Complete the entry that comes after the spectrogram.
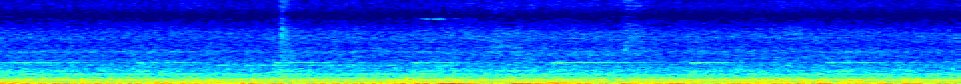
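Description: Inside a SMART diesel multiple-unit railcar running along the track: a steady low rumble of wheels and running gear in the passenger cabin, with one louder low thump a little past two seconds in.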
